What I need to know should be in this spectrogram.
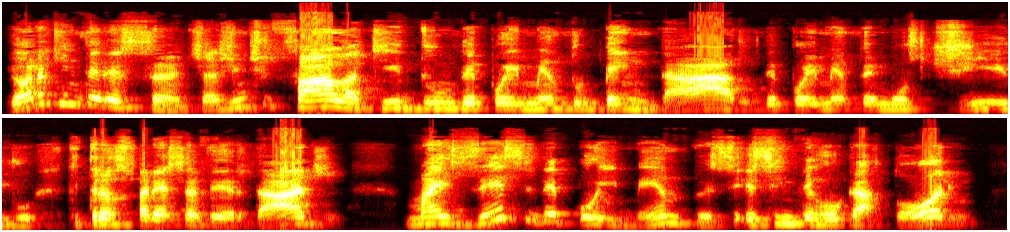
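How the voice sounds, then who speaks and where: A man's voice: fairly high pitch, expressive, moderate pace, a bit bright. A man, a defense lawyer on a podcast, speaking in an earnest, reflective way. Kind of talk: casual podcast discussion.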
